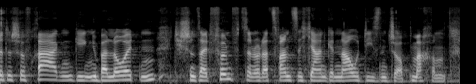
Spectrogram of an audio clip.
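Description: A woman with a plain, everyday voice at a medium pitch and a moderate pace. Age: 30s. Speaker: corporate sustainability manager. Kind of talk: live podcast interview. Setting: stage with live audience.

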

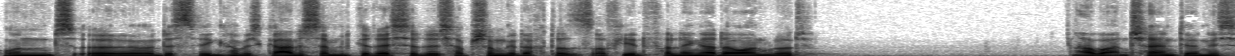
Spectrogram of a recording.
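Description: Recorded very cleanly with a silent background, a man speaks in a monotone, flat intonation at a very fast pace, with long, frequent pauses. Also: fairly low pitch for a man. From Aachen, western Germany. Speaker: business graduate, consulting intern. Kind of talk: interview. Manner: hesitant, many fillers.

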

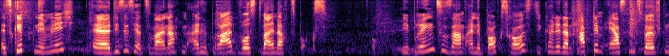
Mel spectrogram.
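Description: This woman has a high pitch. Her pitch variation is ordinary. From Franconia, Nuremberg. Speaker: podcast host. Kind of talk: sales pitch; casual chat.

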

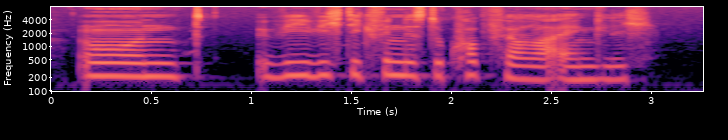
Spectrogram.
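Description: A woman is talking. Her pitch is medium. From Austria, rural Carinthia. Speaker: podcast host. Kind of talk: casual interview. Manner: animated.

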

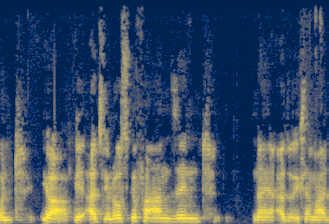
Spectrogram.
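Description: A man is speaking. His pace is very slow. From Germany, Teutoburg Forest (East Westphalia). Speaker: utility company employee and motorhome traveller. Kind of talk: casual chat.

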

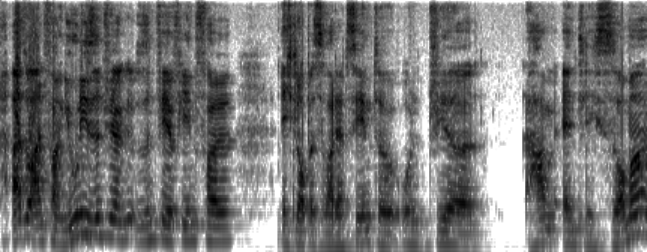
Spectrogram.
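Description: Somewhat breathy, a man talks at a moderate pace and medium pitch with lively intonation. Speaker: mayor and podcast host. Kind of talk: interview.

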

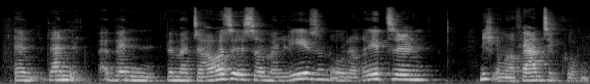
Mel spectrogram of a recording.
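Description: With audible room echo and noticeable background noise, a woman talks at a moderate pace in a medium pitch with ordinary pitch variation. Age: 80s+. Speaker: retiree. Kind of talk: casual chat.

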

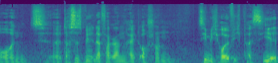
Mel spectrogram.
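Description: A man speaks at a moderate pace with a fairly low pitch. He has an unremarkable speaking voice. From Berlin, Germany. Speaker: national park ranger and bird expert. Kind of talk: interview.

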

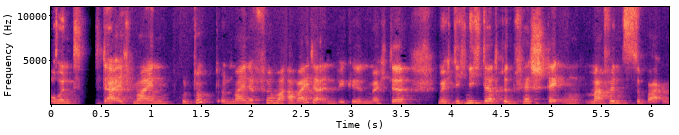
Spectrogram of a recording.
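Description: A woman with a plain, everyday voice speaks at medium pitch and a moderate pace, with ordinary pitch variation. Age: 30s. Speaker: founder of a cupcake business. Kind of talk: casual interview.

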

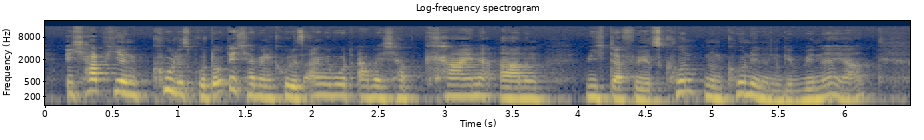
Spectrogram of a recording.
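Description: A woman speaks with an animated tone and lively intonation. Her voice is somewhat breathy. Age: 30s. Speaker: online marketing podcast host. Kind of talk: solo podcast monologue.

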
